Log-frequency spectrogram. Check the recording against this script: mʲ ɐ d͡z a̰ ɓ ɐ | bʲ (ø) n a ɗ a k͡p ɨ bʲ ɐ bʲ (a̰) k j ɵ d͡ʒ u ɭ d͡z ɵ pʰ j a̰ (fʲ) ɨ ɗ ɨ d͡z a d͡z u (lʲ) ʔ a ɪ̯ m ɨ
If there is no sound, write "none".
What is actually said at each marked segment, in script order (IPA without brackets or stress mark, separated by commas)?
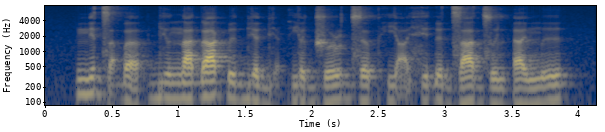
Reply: u, a̰, fʲ, lʲ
